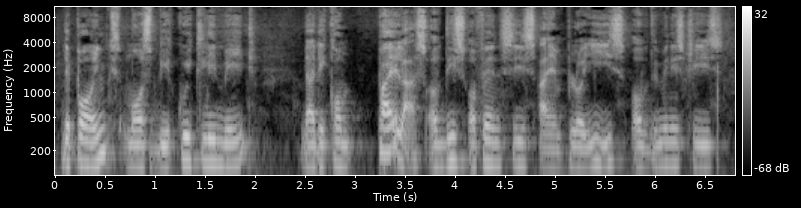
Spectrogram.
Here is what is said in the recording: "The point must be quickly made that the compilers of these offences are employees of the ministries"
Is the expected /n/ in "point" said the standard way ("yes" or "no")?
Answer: yes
